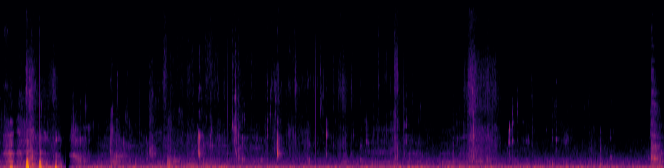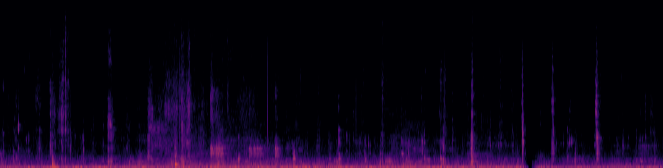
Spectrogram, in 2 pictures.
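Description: Close-up chewing and biting of paratha flatbread with egg: wet mouth noises with small crunches and clicks, over a low steady hum.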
